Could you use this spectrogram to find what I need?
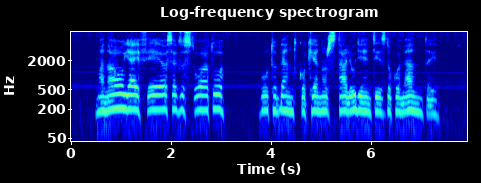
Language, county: Lithuanian, Utena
